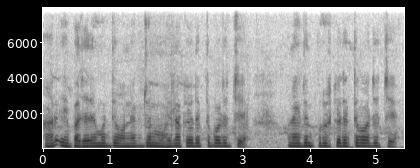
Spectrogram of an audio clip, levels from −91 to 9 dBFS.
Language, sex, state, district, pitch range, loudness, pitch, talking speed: Bengali, male, Assam, Hailakandi, 155-170 Hz, -16 LUFS, 165 Hz, 155 wpm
